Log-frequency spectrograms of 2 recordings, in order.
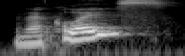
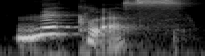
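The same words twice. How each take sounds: First: The ending sounds like the word lace. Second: The ending does not sound like lace. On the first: The speaker calls it wrong. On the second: The speaker calls it right. "we pronounce necklace"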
